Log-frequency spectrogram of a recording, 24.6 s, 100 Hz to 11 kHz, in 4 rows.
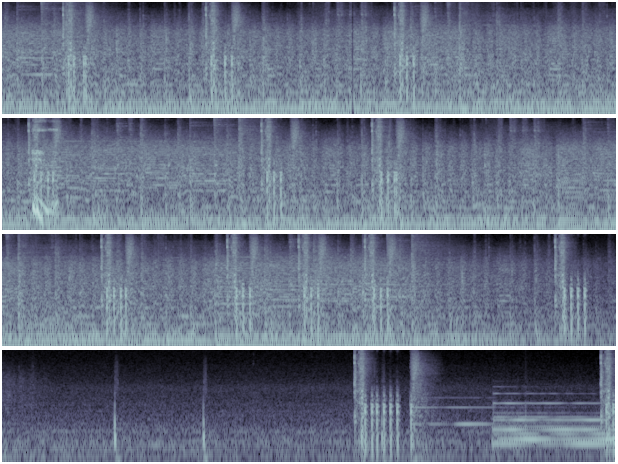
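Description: Gunfire from the Pistol Crew in the video game Yakuza 0: rapid, loud pistol shots and bursts crackle continuously over a busy battle din, then thin out into a few scattered shots near the end.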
